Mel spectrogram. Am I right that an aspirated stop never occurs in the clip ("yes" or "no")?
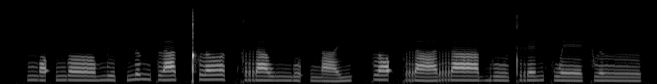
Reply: no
